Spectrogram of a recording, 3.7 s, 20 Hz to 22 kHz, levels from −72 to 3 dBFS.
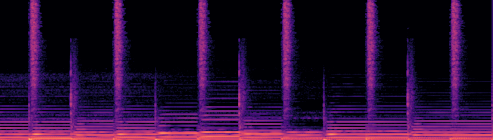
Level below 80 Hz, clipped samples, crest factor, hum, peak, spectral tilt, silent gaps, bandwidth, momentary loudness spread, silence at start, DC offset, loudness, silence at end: -30 dBFS; under 0.1%; 16 dB; none; -6 dBFS; -5.5 dB/octave; none; over 20 kHz; 3 LU; 0 s; under 0.1%; -22 LUFS; 0 s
